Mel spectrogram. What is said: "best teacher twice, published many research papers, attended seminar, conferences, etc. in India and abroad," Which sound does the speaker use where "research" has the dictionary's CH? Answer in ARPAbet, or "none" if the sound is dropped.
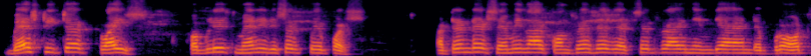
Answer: CH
